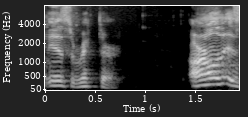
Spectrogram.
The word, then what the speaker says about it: Richter: But his name is Richter. He's actually saying it right.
